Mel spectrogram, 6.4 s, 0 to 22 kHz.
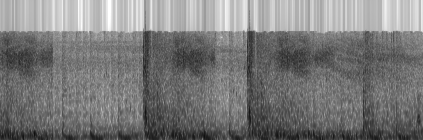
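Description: A KH-178 105mm towed howitzer of the Indonesian Army fires during a live-fire test, two heavy sharp blasts about a second and a half apart over a constant loud background rumble.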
